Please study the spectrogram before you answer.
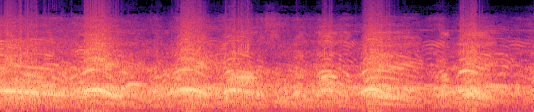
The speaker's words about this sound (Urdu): یہ تبدیلی ہے کہ ان کی بولیاں نہیں لگ رہی، ان کو خریدنے کے لیے کوئی نہیں آ رہا، بلکہ یہ کنٹینر پر بیٹھ کر اپنے نبی کے نعرے ایسے سے بلند کر رہے ہیں.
